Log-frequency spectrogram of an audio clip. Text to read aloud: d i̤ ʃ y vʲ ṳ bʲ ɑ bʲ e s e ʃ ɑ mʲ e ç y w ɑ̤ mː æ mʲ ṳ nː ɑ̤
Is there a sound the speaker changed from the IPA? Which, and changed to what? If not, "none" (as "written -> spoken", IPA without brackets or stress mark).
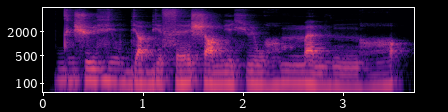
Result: none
